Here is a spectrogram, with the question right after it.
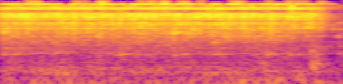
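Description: Water runs steadily from a newly installed Moen bathroom faucet into the sink, a close, even hiss and splash that cuts off sharply near the end, with no one speaking.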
